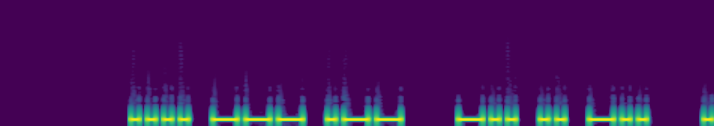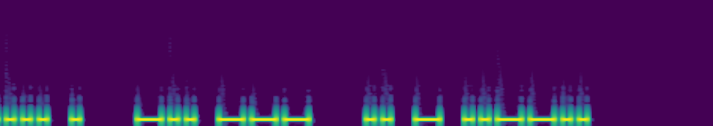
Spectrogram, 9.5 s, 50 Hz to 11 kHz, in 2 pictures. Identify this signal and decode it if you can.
Morse code, heard as a keyed tone, about 22 wpm, 700 Hz. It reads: HOW DID HE DO IT?
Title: Sentences from Top 100 Words 22wpm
